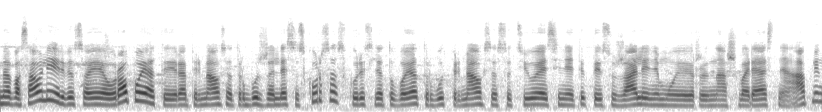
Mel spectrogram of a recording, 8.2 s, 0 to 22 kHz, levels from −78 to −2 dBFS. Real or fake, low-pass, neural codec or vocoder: real; 14.4 kHz; none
